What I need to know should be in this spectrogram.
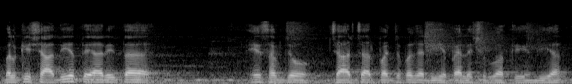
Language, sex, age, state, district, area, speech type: Sindhi, male, 45-60, Delhi, South Delhi, rural, spontaneous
